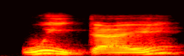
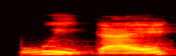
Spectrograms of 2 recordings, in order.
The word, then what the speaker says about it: vitae: Esta palabra, vitae, o vitae, como se escribe, tiene al final lo que se llama un diptongo AE. En latín, la composición AE es un diptongo, ¿sí?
